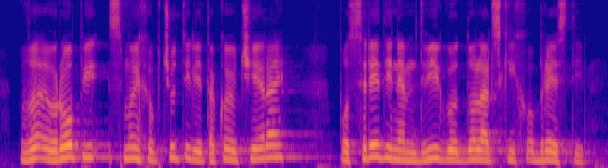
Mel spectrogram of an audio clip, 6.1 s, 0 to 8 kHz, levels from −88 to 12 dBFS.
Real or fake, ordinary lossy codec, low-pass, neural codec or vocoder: real; none; none; none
